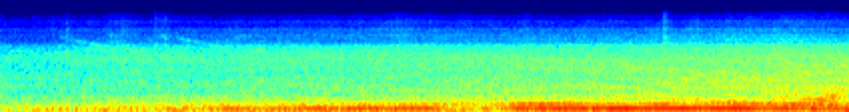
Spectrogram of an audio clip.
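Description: Toshiba air-conditioner outdoor unit running: a steady low hum that grows louder over the first few seconds.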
